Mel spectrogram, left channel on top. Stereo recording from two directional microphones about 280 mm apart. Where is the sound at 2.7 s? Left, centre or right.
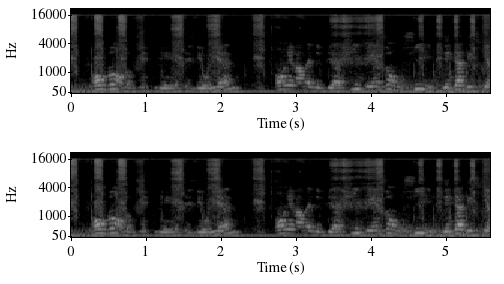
Left.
